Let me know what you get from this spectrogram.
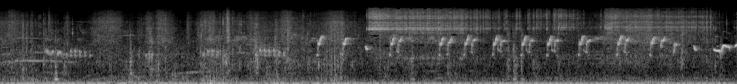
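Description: A songbird calling: a few scattered chirps, then from about three seconds in a fast run of short, down-slurred notes, about four a second. A high hiss comes and goes twice behind the notes.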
